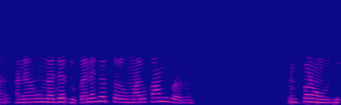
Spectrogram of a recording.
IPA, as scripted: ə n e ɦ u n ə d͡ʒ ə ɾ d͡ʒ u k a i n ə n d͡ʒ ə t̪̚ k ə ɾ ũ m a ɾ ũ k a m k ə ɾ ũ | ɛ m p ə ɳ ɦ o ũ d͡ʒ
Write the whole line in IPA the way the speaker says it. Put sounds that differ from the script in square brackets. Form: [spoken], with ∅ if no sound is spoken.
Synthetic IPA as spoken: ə n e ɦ [ũ] n ə d͡ʒ ə ɾ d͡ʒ u k a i n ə [∅] d͡ʒ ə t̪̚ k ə ɾ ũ m a ɾ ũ k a m k ə ɾ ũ | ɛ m p ə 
